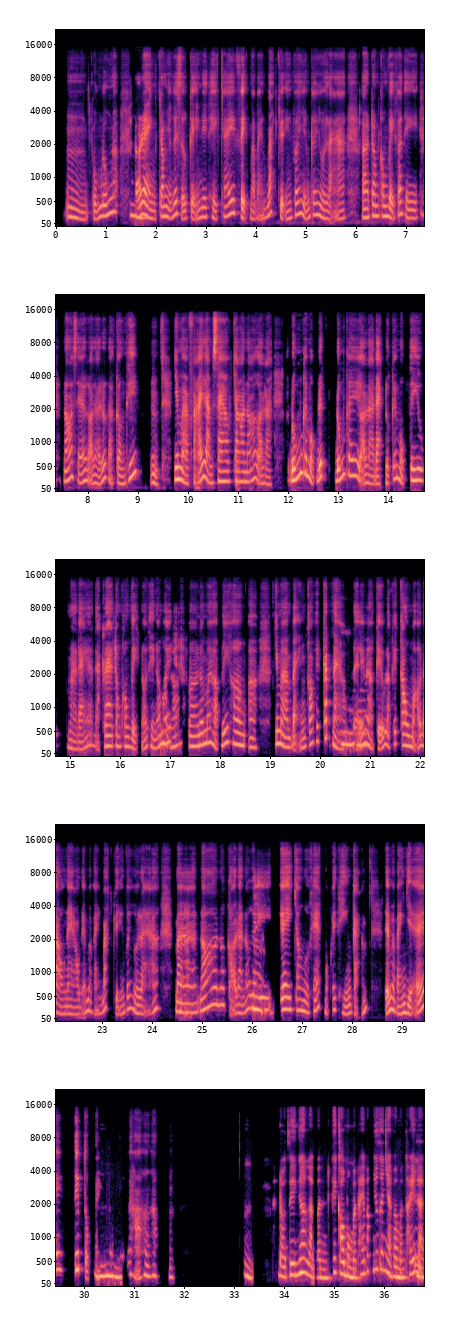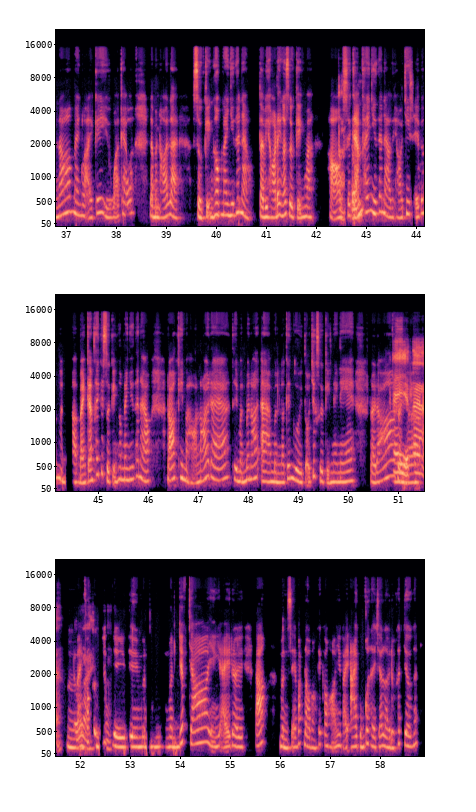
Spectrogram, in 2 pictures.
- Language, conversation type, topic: Vietnamese, podcast, Bạn bắt chuyện với người lạ ở sự kiện kết nối như thế nào?
- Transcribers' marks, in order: tapping; unintelligible speech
